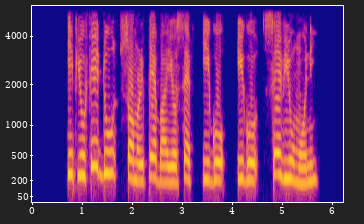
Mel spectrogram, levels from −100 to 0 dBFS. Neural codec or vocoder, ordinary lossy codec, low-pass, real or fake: codec, 16 kHz, 8 kbps, FreqCodec, larger model; none; 5.4 kHz; fake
